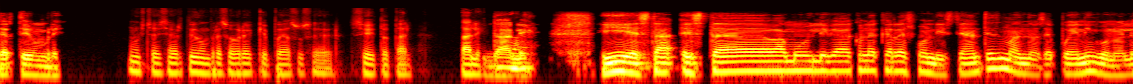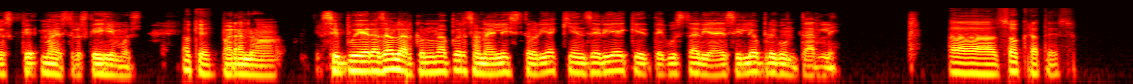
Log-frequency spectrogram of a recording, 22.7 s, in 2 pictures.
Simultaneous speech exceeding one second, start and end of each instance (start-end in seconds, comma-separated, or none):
none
